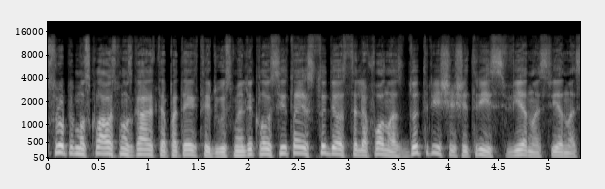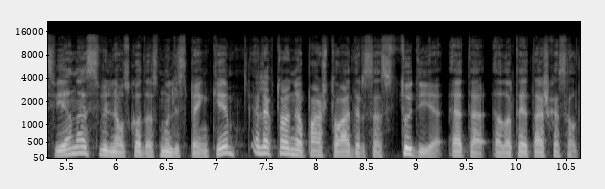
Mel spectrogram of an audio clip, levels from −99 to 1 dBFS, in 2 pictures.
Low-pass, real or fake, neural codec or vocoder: 14.4 kHz; real; none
